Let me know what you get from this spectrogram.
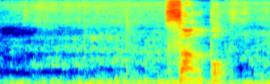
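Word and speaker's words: Tsangpo: इसका नाम क्या है सांगपो सांग पो जिसमें टी साइलेंट है तो आप सॉन्ग वो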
